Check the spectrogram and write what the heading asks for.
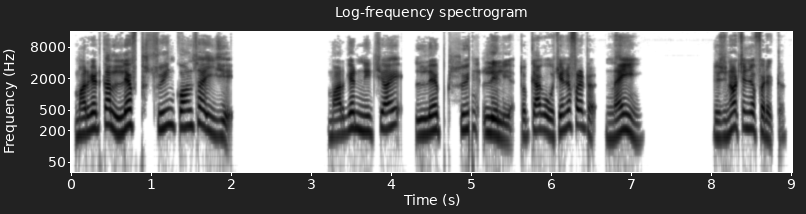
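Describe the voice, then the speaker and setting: A man's voice: sits high, animated, measured pace, a little mellow, no room sound. A man teaching trading in a recorded lecture, explaining step by step and repeating himself often.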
